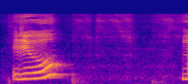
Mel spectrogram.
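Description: A woman's voice drawing out one long 'oh', rising in pitch, near the start. It is followed by the faint sound of a marker writing on a whiteboard.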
